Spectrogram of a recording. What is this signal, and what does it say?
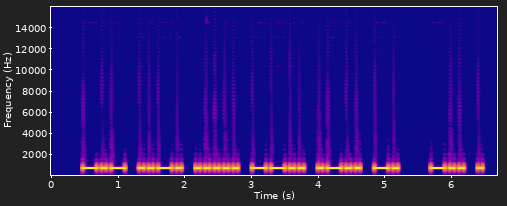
Morse code, heard as a keyed tone, about 17 wpm, 700 Hz. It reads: KF5ZLN DE
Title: USA Callsign DE Callsign 17wpm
